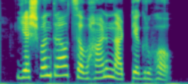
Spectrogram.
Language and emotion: Marathi, neutral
